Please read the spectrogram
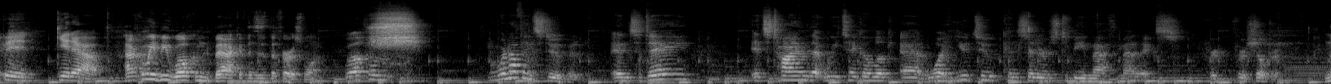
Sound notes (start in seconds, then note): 3.6 shush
